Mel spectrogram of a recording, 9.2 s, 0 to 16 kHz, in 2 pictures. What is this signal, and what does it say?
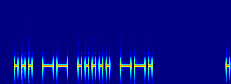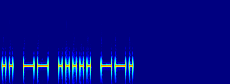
Morse code, heard as a keyed tone, about 17 wpm, 700 Hz. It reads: SM5G SM5G
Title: DXCC-100 Call Signs - 4 Characters - Repeated 2x - 17wpm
